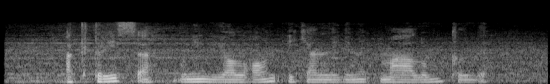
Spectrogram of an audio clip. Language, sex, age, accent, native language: Uzbek, male, 18-24, Toshkent viloyati, Uzbek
